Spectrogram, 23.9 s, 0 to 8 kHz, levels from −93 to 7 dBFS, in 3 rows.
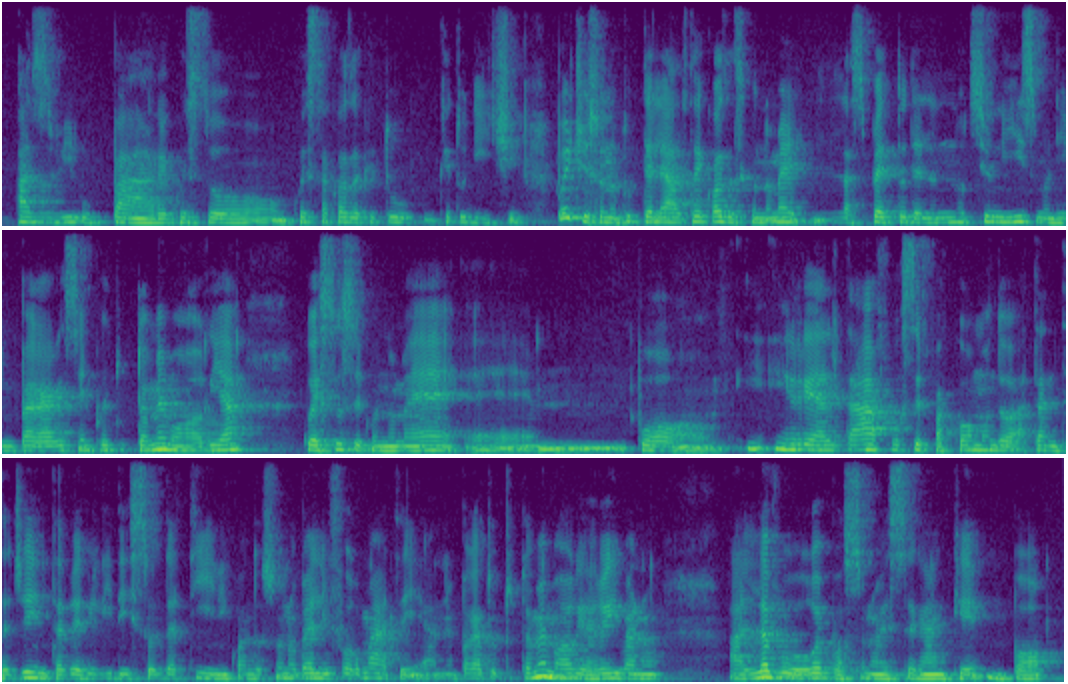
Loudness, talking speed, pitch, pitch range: -24 LUFS, 160 wpm, 165 Hz, 155-180 Hz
